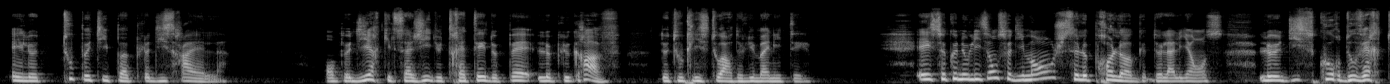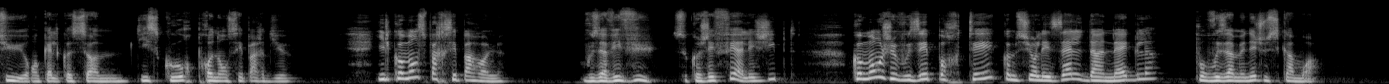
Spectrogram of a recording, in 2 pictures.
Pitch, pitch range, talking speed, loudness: 165 Hz, 150-205 Hz, 160 wpm, -20 LUFS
